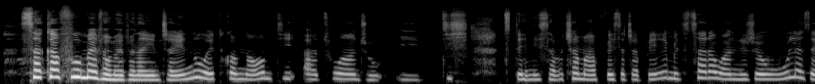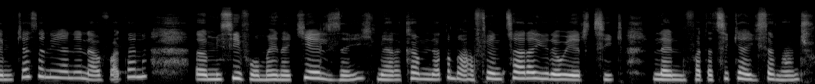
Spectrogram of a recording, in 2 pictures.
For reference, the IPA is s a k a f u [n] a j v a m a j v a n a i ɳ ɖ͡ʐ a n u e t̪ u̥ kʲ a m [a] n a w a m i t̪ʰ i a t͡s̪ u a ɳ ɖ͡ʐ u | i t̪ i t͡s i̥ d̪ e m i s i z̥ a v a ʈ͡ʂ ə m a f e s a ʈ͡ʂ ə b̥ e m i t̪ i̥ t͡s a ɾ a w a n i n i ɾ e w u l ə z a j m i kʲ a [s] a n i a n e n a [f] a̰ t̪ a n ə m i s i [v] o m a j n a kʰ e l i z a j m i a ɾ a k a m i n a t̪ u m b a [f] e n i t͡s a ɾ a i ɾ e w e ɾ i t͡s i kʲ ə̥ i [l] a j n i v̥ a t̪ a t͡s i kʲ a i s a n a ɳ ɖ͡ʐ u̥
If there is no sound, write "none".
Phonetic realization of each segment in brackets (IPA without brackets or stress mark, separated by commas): m, i, s, v, v, f, l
